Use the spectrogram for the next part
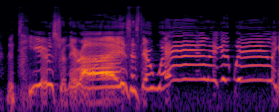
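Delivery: high, slow wailing cry of mourners; mock wailing. Preacher mimicking mourners wailing on the stone, mock wailing. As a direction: wail it out like a grieving woman.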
